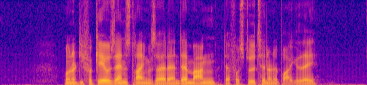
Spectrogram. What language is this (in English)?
Danish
